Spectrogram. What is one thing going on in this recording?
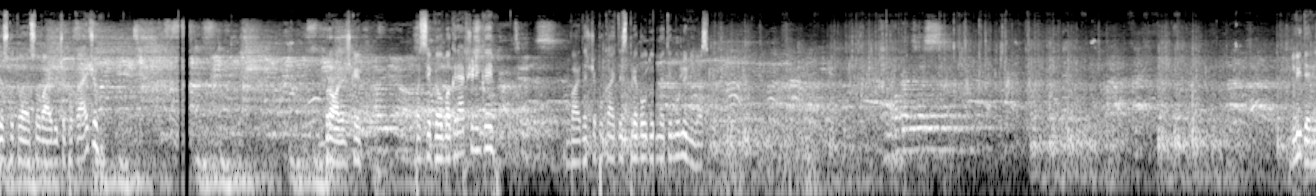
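A crowd cheers and chants in a large echoing arena.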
